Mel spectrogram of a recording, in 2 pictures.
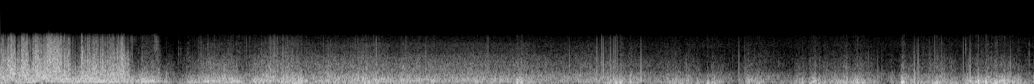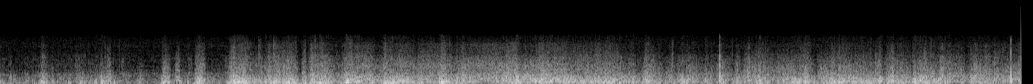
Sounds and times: Wind noise (microphone): 0.0 - 20.6.

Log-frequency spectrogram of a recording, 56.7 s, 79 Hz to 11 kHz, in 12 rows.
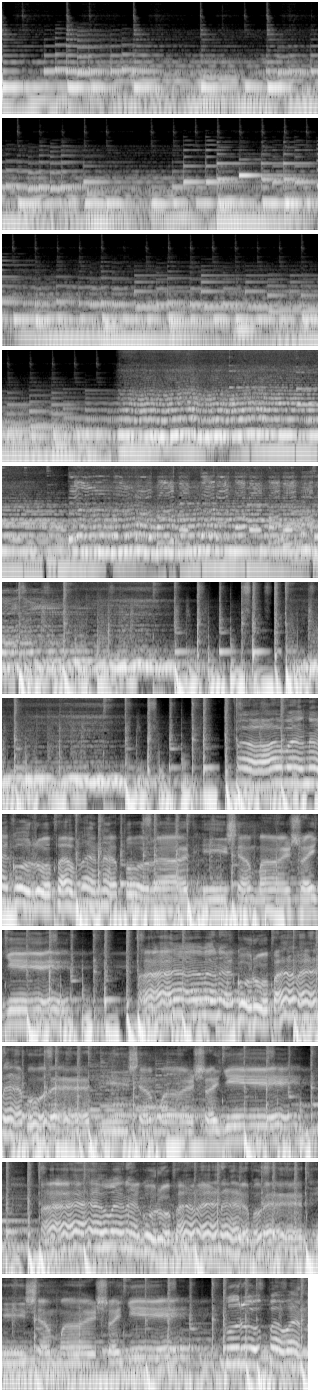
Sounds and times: Carnatic music: 15.3 - 56.7.

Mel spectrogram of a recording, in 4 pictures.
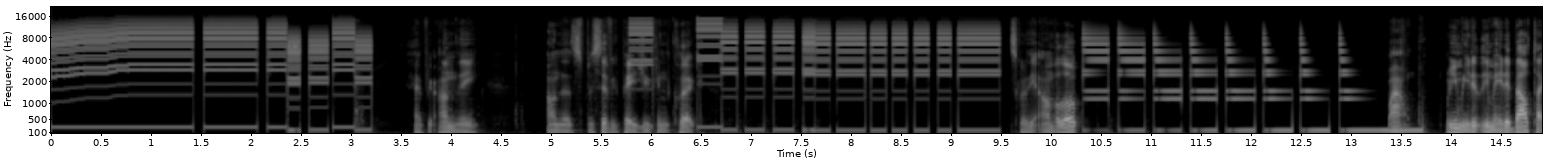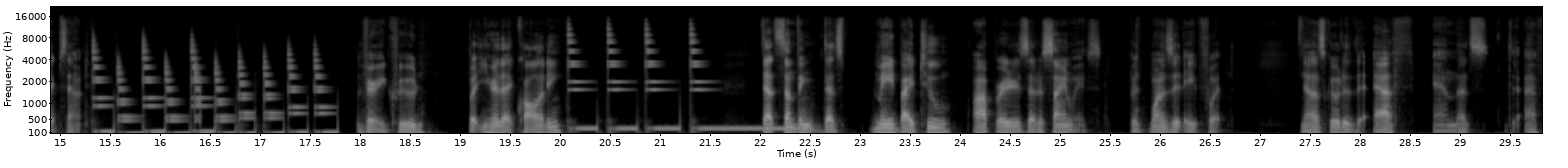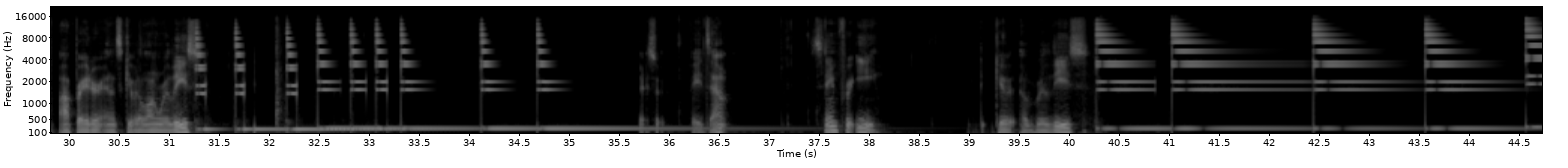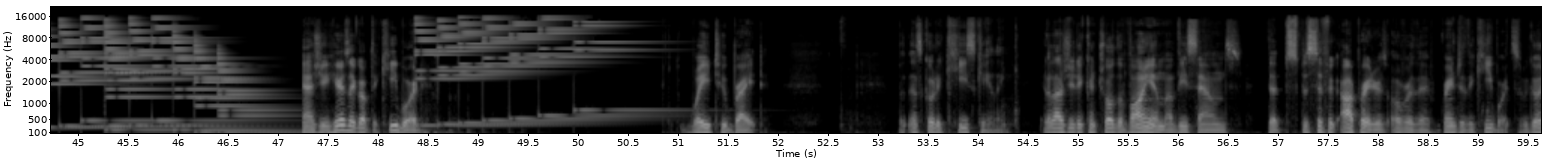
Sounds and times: Speech: 3.6 - 4.3, 5.0 - 6.5, 9.6 - 10.3, 13.4 - 15.3, 18.0 - 20.1, 22.0 - 26.7, 27.4 - 31.3, 35.7 - 36.6, 37.4 - 38.2, 39.1 - 40.3, 47.3 - 48.5, 51.0 - 51.9, 53.2 - 59.6.

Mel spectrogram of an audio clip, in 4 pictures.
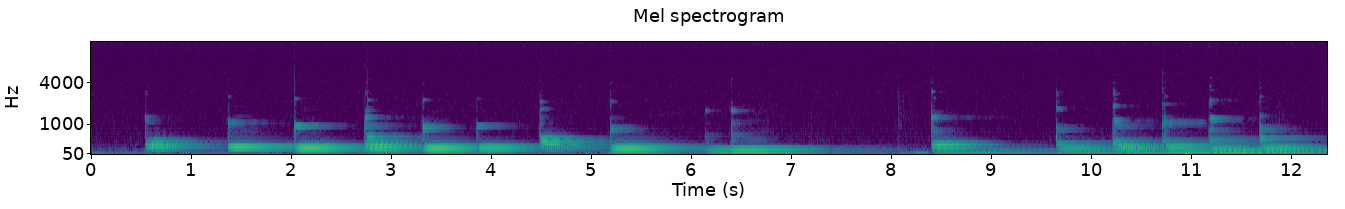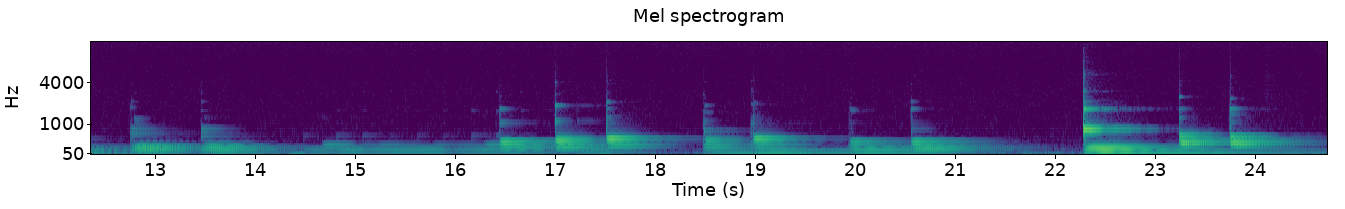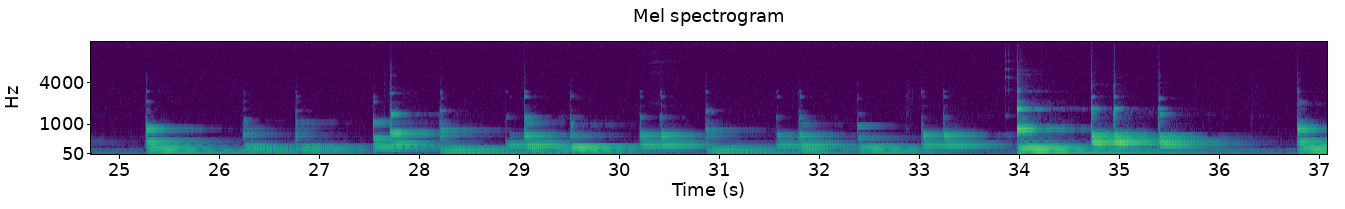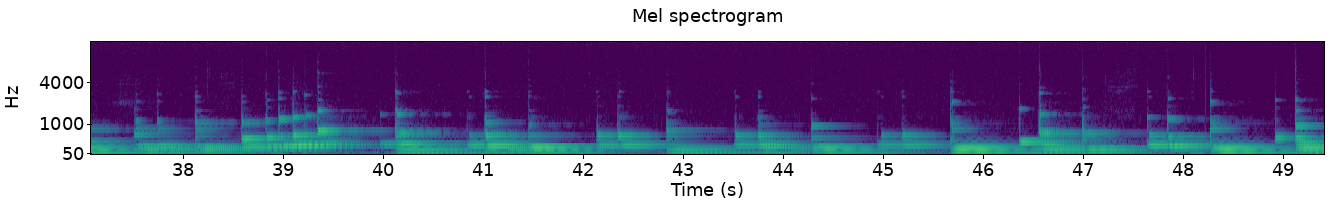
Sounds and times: Percussion: 0.5 - 49.4.

